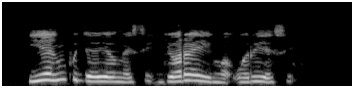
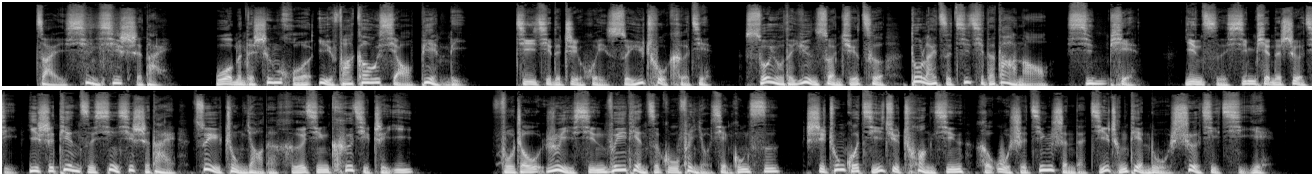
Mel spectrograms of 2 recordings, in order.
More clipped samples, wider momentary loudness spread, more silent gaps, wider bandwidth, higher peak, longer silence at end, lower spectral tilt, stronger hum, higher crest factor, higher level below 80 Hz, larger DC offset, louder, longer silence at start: neither; first, 10 LU vs 7 LU; neither; second, 7.2 kHz vs over 20 kHz; about the same, -2 dBFS vs 0 dBFS; first, 0.6 s vs 0.45 s; first, -5.5 dB/octave vs -3.5 dB/octave; neither; about the same, 16 dB vs 12 dB; second, -66 dBFS vs -24 dBFS; neither; second, -17 LUFS vs -11 LUFS; about the same, 0.25 s vs 0.35 s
